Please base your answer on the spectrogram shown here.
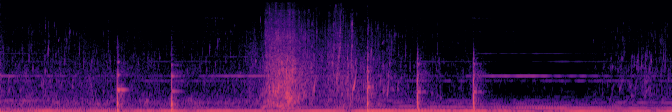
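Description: Flowing water in Minecraft rushes up in a brief hissing swell near the middle, set against a quiet, steady low hum and a few soft clicks.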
